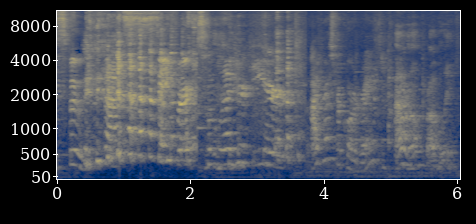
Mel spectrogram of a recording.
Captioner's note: laughs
